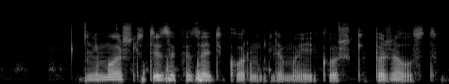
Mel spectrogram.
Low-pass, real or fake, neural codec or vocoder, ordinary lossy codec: 7.2 kHz; real; none; Opus, 64 kbps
